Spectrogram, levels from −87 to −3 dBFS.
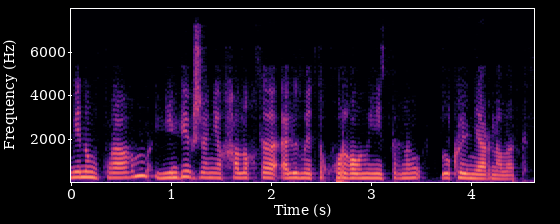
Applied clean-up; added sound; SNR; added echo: neural mask model DeepFilterNet 3.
